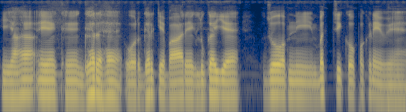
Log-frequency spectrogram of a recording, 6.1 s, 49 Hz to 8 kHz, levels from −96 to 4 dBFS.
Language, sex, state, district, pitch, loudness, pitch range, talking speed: Hindi, male, Rajasthan, Bikaner, 100 Hz, -20 LUFS, 100-110 Hz, 175 wpm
